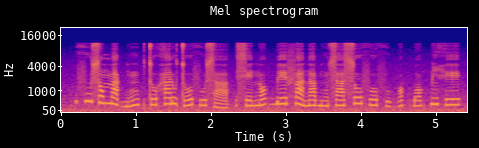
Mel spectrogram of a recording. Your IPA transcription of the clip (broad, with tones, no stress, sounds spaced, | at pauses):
f u˦ s ɔ˦ m a˦˨ ɡ͡b ũ˨˦ | t o˧ h a˦ ɾ u˦˨ t o˨˦ f u˧ s a˨ | s e˨ n ɔ˨˦ ɡ͡b e˦ f a˦˨ n a˧ b ũ˨ s a˧ s o˦ f o˧ f u˨ b ɔ˨˦ ɡ͡b ɔ˧ k͡p ĩ˦ h e˦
